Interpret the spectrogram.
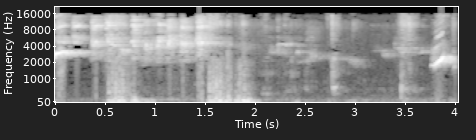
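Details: Dueling male common iora in captivity, singing loud 'ngetir meriwit nyipow' variations as a lure for other ioras. Thin high whistles and chatter overlie low fluttering thumps, ending in a sharp rising whistle.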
